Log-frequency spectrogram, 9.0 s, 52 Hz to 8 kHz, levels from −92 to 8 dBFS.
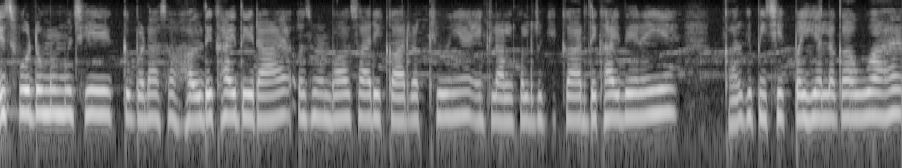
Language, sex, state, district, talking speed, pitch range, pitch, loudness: Hindi, female, Chhattisgarh, Raigarh, 240 wpm, 230-245 Hz, 235 Hz, -17 LUFS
